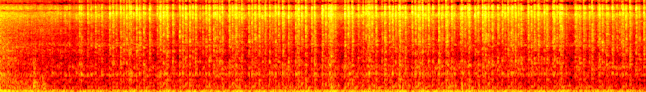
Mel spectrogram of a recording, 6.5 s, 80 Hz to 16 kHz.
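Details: First start-up of a freshly built V8 with Holley manifold, starter hot-wired from a battery, thick break-in oil, oil pressure about 45: deep lumpy idle with steady choppy cam lope, no ticking or knocking; healthy normal idle.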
